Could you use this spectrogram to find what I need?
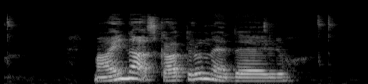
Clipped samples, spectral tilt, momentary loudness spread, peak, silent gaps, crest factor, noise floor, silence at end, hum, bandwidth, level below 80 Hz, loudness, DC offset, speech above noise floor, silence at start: under 0.1%; -4 dB/octave; 13 LU; -8 dBFS; none; 18 dB; -66 dBFS; 0.35 s; none; 11.5 kHz; -70 dBFS; -22 LUFS; under 0.1%; 45 dB; 0.05 s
